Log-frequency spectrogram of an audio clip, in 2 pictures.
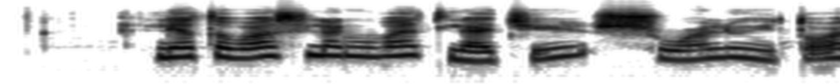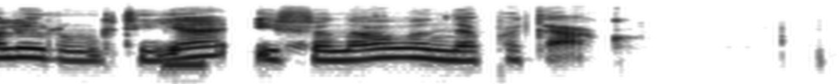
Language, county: Lithuanian, Kaunas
